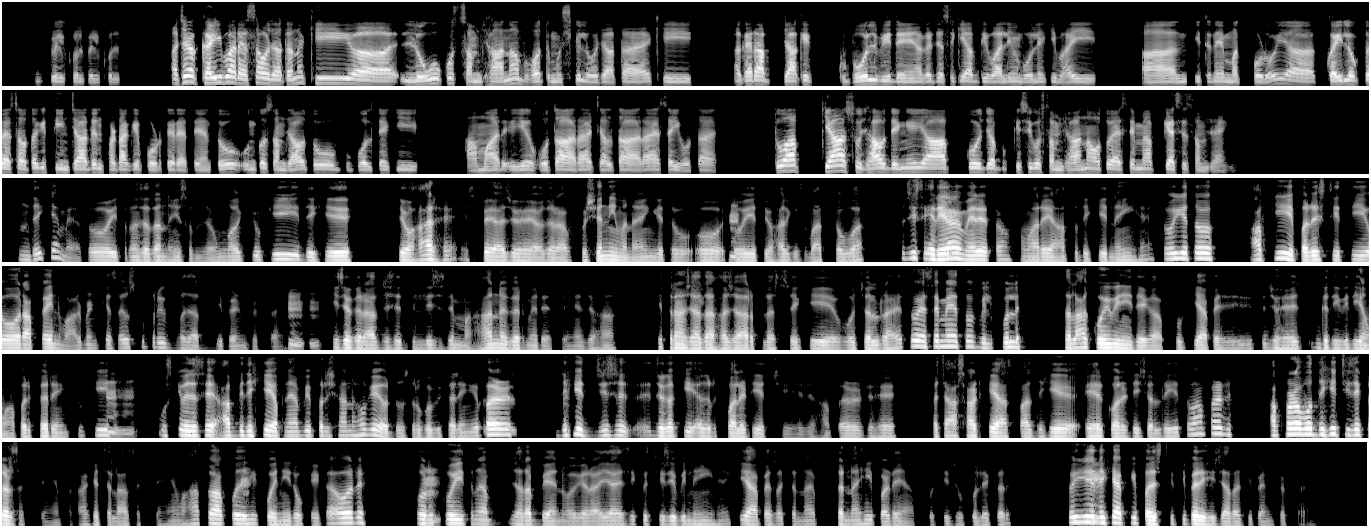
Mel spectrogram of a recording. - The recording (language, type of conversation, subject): Hindi, podcast, त्योहारों को अधिक पर्यावरण-अनुकूल कैसे बनाया जा सकता है?
- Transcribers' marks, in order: in English: "एरिया"; in English: "एनवायरनमेंट"; in English: "डिपेंड"; in English: "प्लस"; in English: "क्वालिटी"; in English: "एयर क्वालिटी"; in English: "बैन"; in English: "डिपेंड"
